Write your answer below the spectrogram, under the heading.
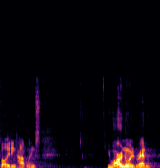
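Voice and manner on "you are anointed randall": soft, even, happy monotone on one note. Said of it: "in that happy monotone voice".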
